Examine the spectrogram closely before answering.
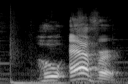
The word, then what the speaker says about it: whoever: wherever wherever and then you say who plus ever you say whoever because this w letter doesn't pronounce it plus ever you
